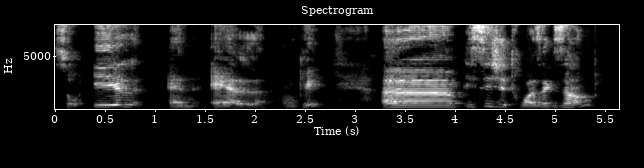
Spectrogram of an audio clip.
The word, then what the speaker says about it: elles: Notice that the S is silent at the end. So il and elle. Okay. Ici, j'ai trois exemples. Vous pouvez répéter. Je suis canadienne. Nous sommes étudiants. Et elles sont américaines.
